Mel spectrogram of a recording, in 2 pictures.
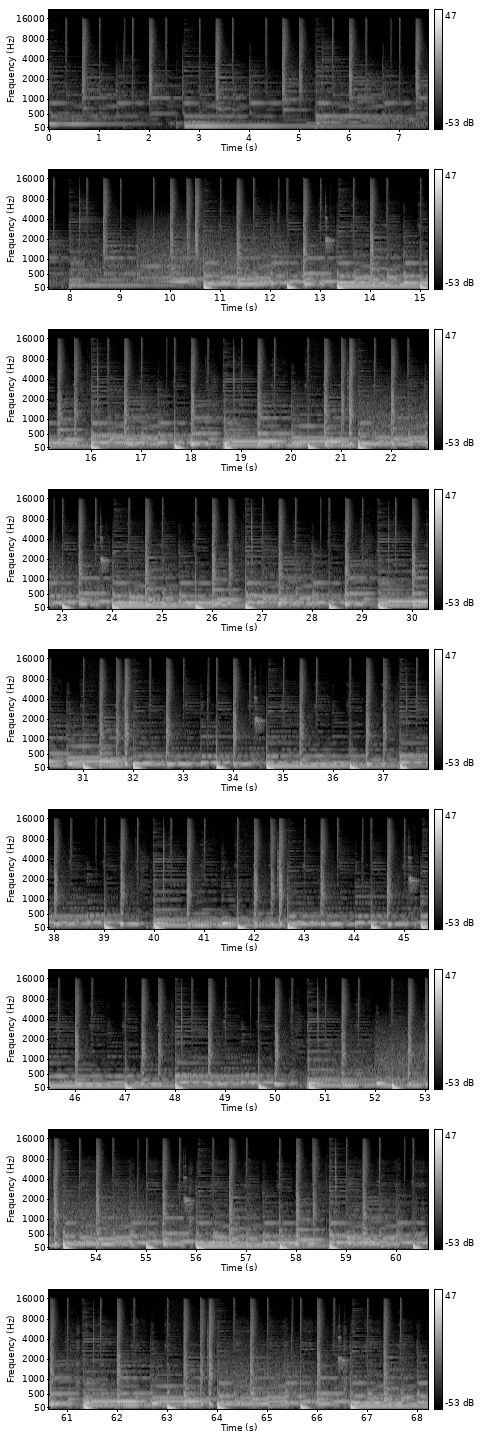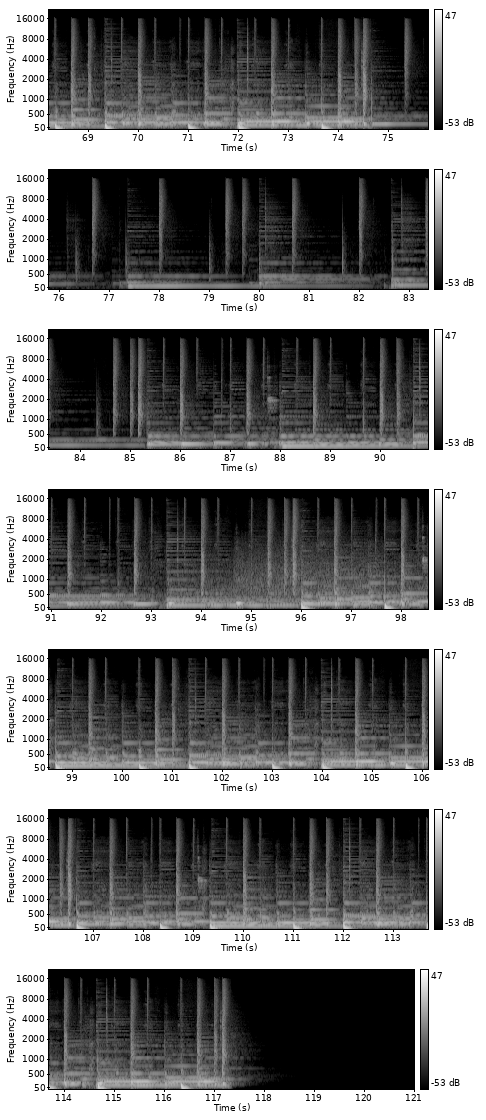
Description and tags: Happy Commercial Music
beat, feelgood, cheerful, rhythmic, music, acoustic-guitar, bright, happy, groovy, garbage, loop, guitar, playful, loops, drum-loop, beats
